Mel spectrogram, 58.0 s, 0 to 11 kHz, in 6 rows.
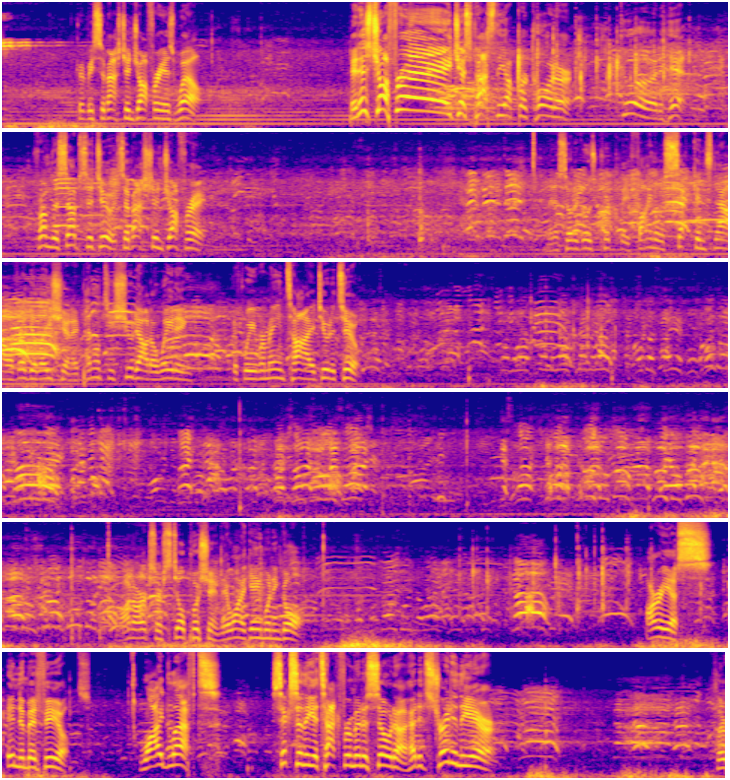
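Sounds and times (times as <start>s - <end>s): distant players shouting: 0.0s - 13.0s, 13.8s - 42.8s, 53.6s - 58.0s
low outdoor rumble: 0.0s - 45.2s
overlapping chatter: 1.6s - 48.5s.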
